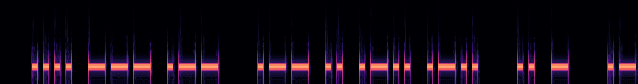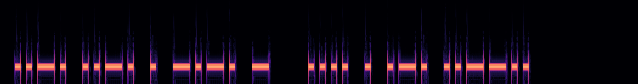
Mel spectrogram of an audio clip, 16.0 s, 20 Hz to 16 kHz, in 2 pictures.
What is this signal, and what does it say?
Morse code, heard as a keyed tone, about 17 wpm, 700 Hz. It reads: HOW WILL IT AFFECT HER?
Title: Sentences from Top 900 Words 17wpm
